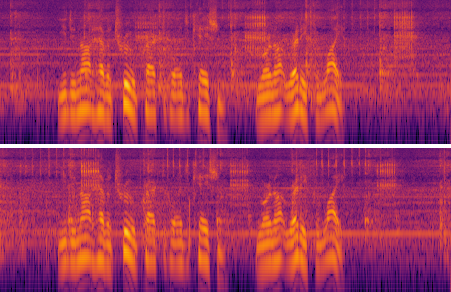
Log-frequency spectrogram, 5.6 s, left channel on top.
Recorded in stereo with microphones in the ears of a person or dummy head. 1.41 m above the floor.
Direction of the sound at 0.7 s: 5° left (ahead or behind).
